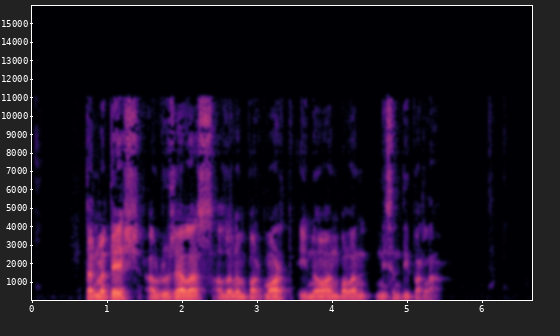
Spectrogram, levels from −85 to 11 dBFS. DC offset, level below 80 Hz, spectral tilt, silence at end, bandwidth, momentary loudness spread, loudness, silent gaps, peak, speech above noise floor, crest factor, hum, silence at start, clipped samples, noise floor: under 0.1%; -52 dBFS; -5 dB/octave; 1.3 s; 11.5 kHz; 14 LU; -21 LUFS; none; -2 dBFS; 59 dB; 20 dB; none; 0.7 s; under 0.1%; -80 dBFS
